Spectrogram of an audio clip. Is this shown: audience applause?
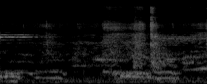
no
